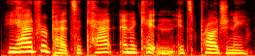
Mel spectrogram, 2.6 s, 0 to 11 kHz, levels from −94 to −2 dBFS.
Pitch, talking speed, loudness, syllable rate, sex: 205 Hz, 260 wpm, -18 LUFS, 5.9 syllables/s, female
